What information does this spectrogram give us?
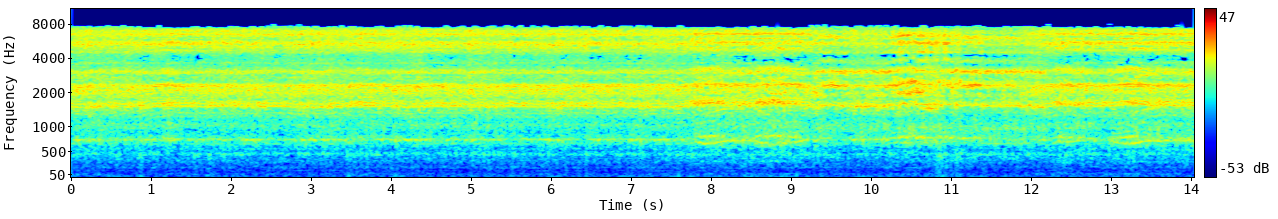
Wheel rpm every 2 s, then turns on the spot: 200, 200, 190, 200, 200, 200, 200.
none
